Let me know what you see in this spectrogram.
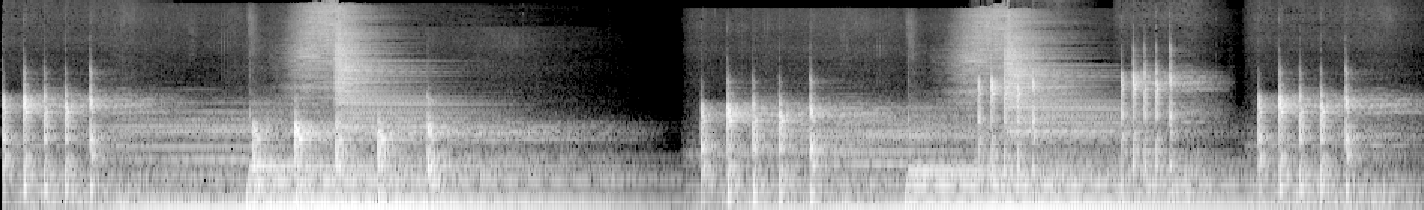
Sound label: knocking thread noise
